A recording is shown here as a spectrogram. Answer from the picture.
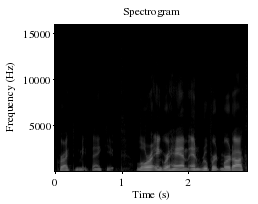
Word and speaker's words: Ingraham: by the way I used to say that name wrong Midas Touch corrected me thank you Laura Ingraham and Rupert Murdoch said about you do you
